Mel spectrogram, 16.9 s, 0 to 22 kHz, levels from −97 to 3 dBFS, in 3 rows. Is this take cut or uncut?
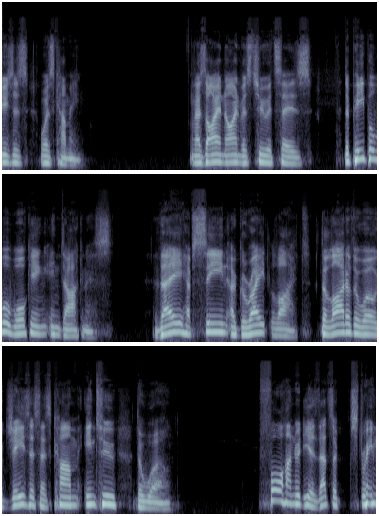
cut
